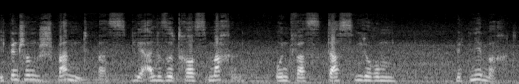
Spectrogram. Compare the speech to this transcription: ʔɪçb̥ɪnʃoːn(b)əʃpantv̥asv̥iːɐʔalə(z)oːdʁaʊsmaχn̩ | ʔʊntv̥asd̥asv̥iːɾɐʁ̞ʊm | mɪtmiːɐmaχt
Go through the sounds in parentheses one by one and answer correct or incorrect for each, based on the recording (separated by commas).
incorrect, correct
